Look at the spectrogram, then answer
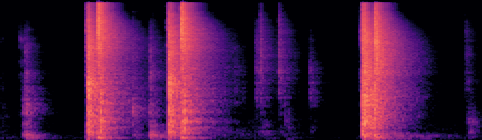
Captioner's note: nail gun popping; nail gun popping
